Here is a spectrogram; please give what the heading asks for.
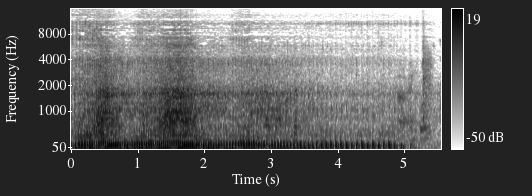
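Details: Yamaha Mio Soul after cylinder head rebuild and spark plug hole repair for lost compression: small single fires, revs twice, settles into even putter, then shuts off; runs clean, compression restored.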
